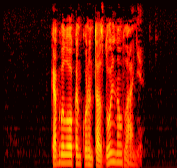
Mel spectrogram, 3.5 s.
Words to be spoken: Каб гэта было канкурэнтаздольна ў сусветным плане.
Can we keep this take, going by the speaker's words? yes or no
no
